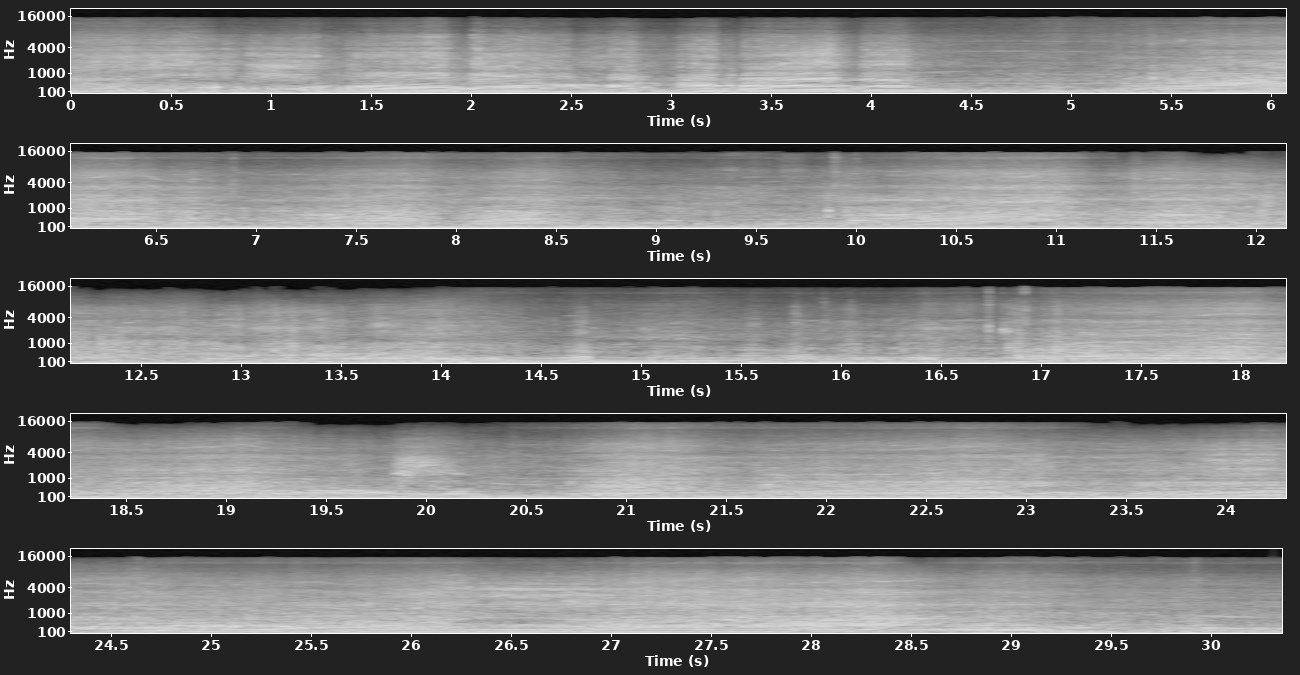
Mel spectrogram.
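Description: Utility ATV engine revving hard under race throttle, its pitch climbing and dropping every second or two as the rider gets on and off the gas over rough trail. Other quads' engines are mixed in nearby.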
